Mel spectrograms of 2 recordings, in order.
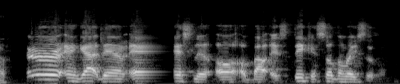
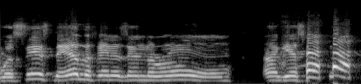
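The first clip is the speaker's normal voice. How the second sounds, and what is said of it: Imitates another person's accent. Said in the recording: “imitating the accent. ... I did my best impression.”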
